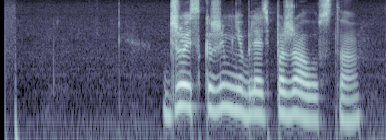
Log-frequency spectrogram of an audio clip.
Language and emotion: Russian, angry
